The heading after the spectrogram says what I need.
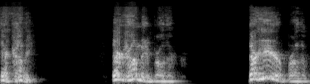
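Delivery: play-acted wired, jittery rambling. Retelling what a biker who hasn't slept says: imitating a tweaked-out guy. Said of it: "tweaked out of his mind".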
